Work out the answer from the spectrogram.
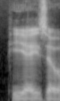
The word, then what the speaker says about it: piezo: Mark says it's piezo. First two syllables are like piezo. That's how I always say it, but I always felt like I was saying it wrong. Piezo, according to Google. Okay.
